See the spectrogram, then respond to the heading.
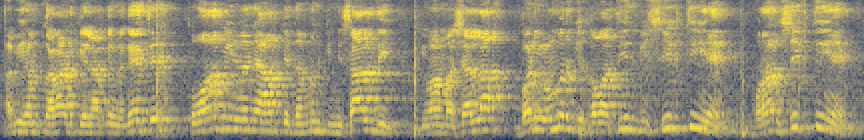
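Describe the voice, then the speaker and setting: A man's voice: high voice, hardly any pauses. A man preaching a sermon, telling a story and speaking straight to his listeners. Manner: tells a story and addresses listeners directly. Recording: very echoey hall with background noise.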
